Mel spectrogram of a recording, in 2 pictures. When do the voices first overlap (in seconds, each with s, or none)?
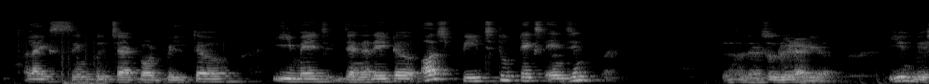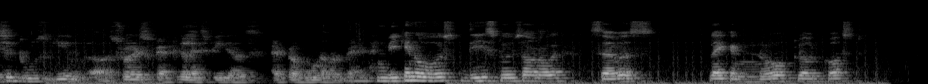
none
